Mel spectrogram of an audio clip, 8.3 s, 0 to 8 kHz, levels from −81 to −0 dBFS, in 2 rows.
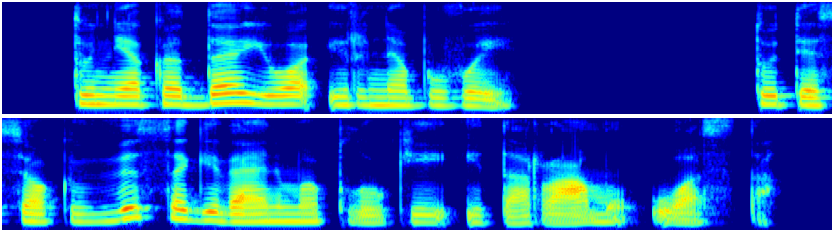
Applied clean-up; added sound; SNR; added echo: none; none; none; none.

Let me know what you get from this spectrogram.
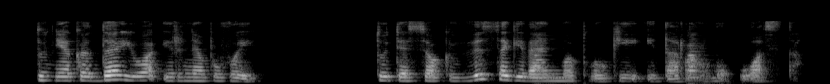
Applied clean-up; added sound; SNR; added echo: neural mask model DeepFilterNet 3.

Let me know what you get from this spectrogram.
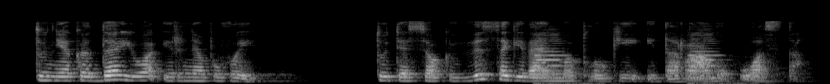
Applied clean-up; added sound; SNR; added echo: neural separator model SepFormer DNS4.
